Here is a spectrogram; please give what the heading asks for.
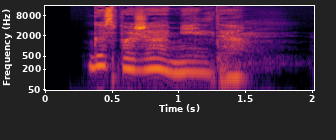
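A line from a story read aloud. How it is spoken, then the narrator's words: Sighed. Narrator (Russian): вздохнула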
